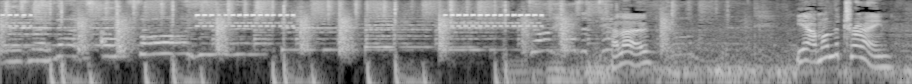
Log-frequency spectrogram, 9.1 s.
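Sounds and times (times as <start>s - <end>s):
mobile phone ringtone: 0.0s - 0.8s, 1.9s - 5.7s
speech: 0.1s - 3.6s, 6.1s - 7.0s, 8.0s - 9.0s.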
